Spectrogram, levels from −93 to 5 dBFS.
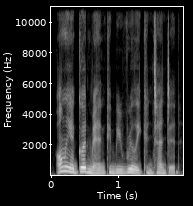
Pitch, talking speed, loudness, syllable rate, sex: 205 Hz, 240 wpm, -19 LUFS, 6.8 syllables/s, female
